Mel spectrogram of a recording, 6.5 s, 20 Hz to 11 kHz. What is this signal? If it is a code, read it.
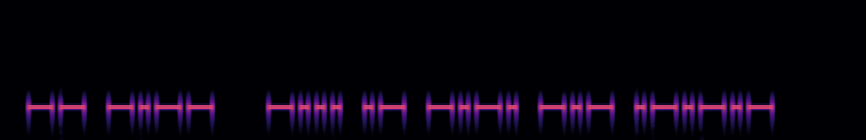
Morse code, heard as a keyed tone, about 21 wpm, 700 Hz. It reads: MY BACK.
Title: Sentences from Top 1000 Words - Review Part 1 - 20wpm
